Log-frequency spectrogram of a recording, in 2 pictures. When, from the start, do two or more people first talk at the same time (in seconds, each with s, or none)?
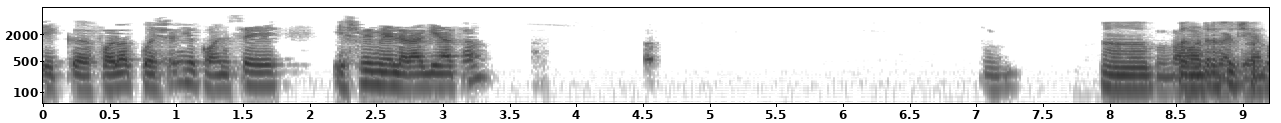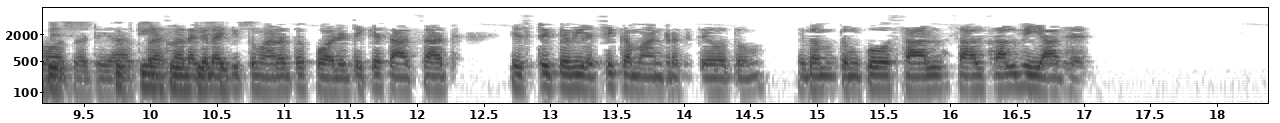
8.5 s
